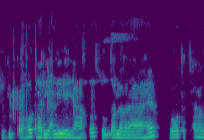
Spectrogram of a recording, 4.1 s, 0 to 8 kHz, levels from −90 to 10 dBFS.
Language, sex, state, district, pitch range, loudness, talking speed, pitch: Hindi, female, Bihar, Purnia, 175-195 Hz, -27 LUFS, 220 wpm, 180 Hz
